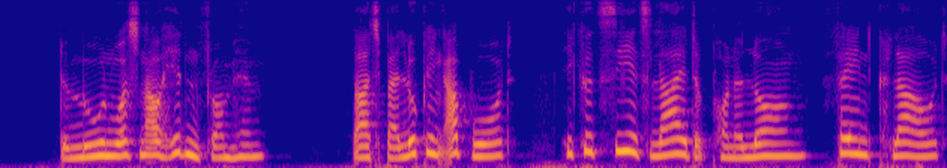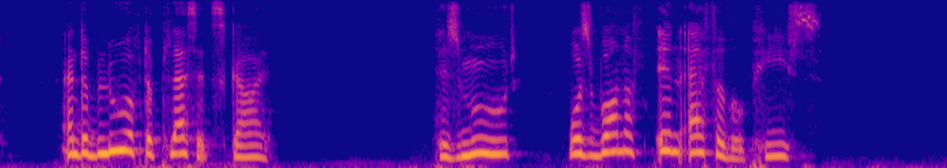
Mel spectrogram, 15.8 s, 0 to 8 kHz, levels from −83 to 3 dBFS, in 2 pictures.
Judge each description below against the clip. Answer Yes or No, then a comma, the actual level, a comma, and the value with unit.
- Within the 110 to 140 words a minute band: Yes, slow, 135 wpm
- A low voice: No, high, 235 Hz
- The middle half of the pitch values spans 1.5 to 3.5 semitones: No, average, 3.9 semitones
